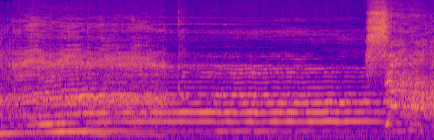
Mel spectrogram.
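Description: Men screaming in one long drawn-out yell. Two voices start together, rising in pitch, and one drops out about halfway through. The other holds a single steady pitch for over three seconds and breaks off near the end in a short harsh burst.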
